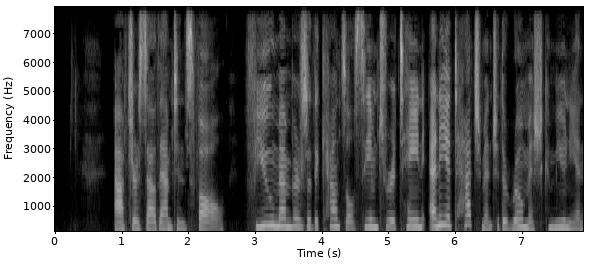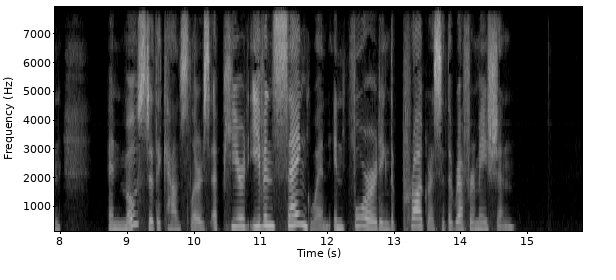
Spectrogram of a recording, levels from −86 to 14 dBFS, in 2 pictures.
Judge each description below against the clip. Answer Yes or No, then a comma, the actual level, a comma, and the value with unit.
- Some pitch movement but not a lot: Yes, average, 4.2 semitones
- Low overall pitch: No, very high, 250 Hz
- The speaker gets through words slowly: Yes, slow, 120 wpm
